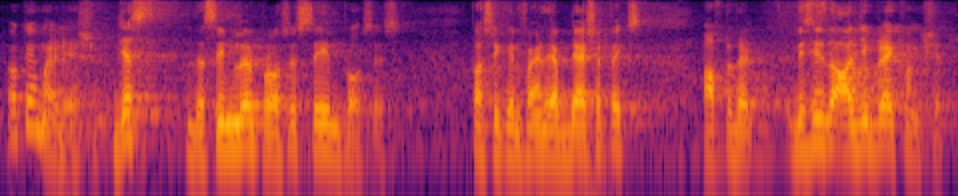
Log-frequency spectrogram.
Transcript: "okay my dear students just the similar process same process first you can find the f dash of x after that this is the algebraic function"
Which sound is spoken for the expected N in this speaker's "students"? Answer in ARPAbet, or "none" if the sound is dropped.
none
